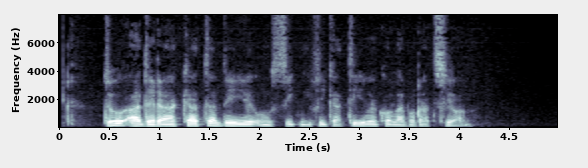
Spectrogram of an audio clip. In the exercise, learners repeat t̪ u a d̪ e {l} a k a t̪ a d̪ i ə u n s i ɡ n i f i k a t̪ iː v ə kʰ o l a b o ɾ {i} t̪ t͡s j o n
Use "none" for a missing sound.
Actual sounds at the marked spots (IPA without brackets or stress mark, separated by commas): ɾ, a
